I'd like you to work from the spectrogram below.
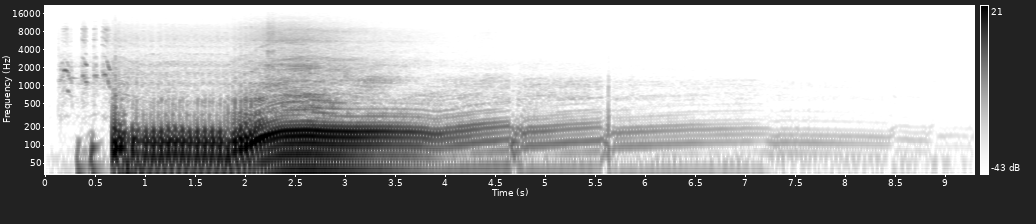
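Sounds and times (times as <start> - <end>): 
2016 KTM Super Duke R V-twin 1301cc motorcycle engine starting: 0.0 - 4.4
KTM Super Duke R V-twin motorcycle accelerating fast and driving away: 0.2 - 7.2.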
